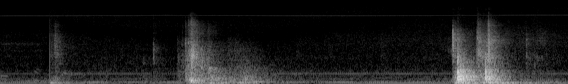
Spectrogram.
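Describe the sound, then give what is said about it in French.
Keys rattle in a lock, then a door opens with a few heavy wooden thunks, the loudest clunk coming at the end, against a quiet background. “La porte s'est ouverte.”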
